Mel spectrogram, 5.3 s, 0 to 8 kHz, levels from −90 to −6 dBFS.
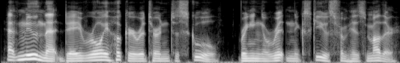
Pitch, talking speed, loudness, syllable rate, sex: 120 Hz, 180 wpm, -18 LUFS, 4.9 syllables/s, male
